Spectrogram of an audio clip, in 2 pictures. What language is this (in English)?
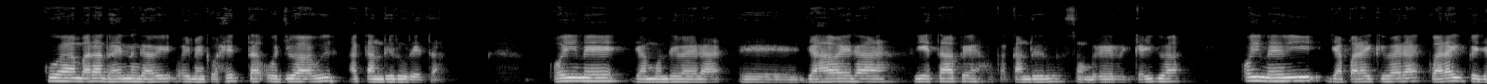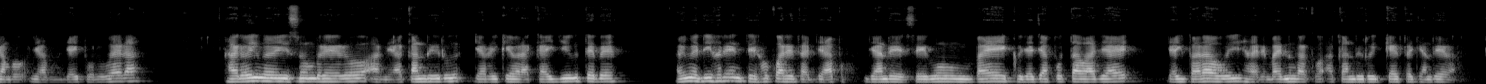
Eastern Bolivian Guaraní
